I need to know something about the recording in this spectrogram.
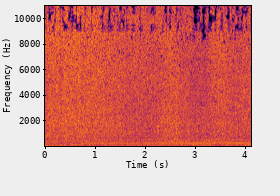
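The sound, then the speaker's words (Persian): A loud, steady roar of engines at maximum power with the fuel systems set, a dense rumbling drone with a sustained hum running through it, constant with no pauses or voices. “سیستم های سوختی تنظیم شدن و موتورها در حد اکثر قدرتن.”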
